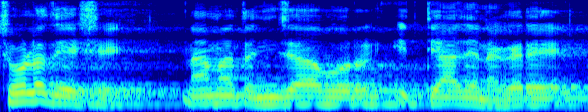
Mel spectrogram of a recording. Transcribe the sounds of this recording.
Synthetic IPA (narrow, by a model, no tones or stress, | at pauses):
t͡ʃoːlɐd̪eːʃe | naːmɐt̪ɐɲd͡ʒaːʋuɾit̪jaːd̪ɐnɐɡɐɾe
